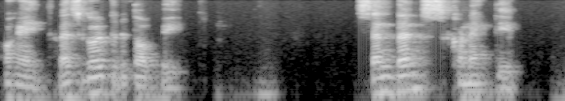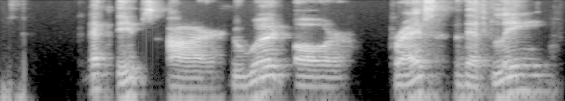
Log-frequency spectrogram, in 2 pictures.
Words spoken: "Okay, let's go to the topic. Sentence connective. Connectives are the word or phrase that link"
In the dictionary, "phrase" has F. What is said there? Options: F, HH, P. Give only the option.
P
